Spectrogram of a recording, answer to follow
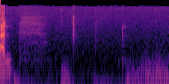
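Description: A few faint, sharp computer mouse clicks as a picture is clicked, dragged and resized on screen, with a low rumble near the end.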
